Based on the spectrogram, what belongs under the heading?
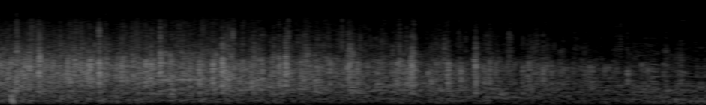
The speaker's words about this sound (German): Und einen riesen Applaus an alle, die jetzt stehen, die zum ersten Mal da sind und nicht zum letzten Mal hoffentlich.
